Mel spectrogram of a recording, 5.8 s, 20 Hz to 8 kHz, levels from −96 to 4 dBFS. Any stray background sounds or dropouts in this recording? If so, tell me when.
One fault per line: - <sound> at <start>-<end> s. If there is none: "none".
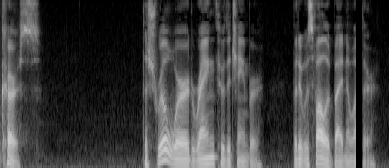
- dropout at 5.3-5.4 s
